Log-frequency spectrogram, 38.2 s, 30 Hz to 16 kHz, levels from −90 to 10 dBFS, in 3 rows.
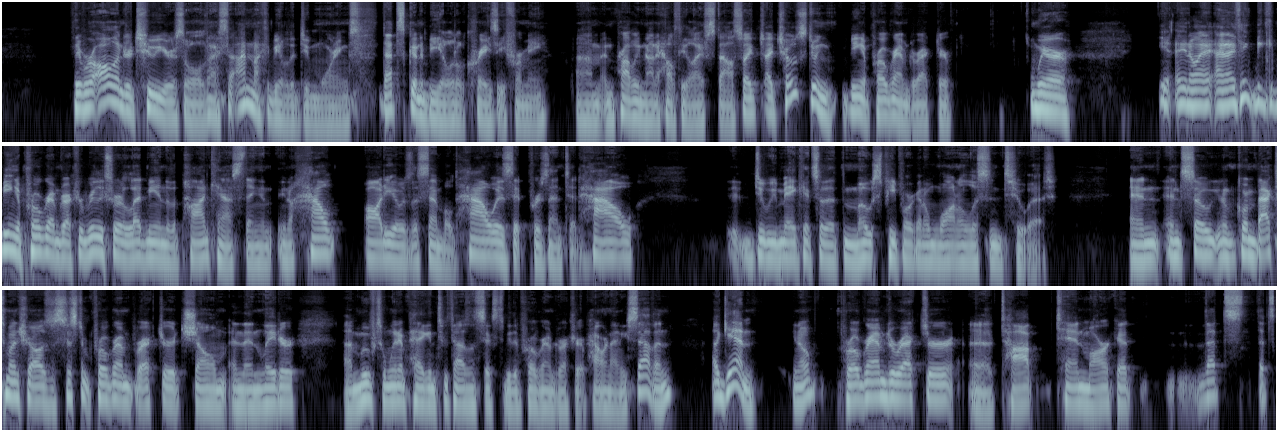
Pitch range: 95-130 Hz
